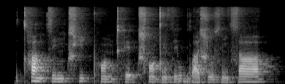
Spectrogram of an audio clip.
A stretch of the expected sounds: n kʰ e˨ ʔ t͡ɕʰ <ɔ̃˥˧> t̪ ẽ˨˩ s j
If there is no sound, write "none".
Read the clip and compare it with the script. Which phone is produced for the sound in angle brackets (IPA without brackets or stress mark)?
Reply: ɔ̃˧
